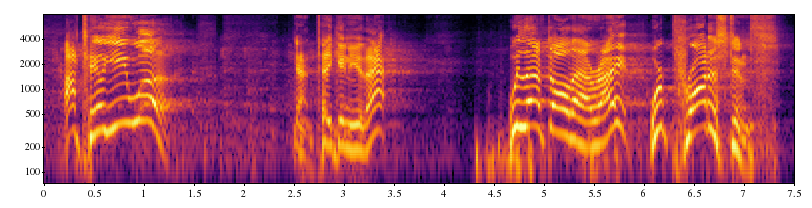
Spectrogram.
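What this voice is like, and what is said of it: Put-on Southern US accent. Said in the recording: “I'm using like a Southern accent now”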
